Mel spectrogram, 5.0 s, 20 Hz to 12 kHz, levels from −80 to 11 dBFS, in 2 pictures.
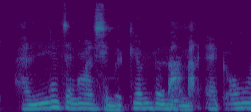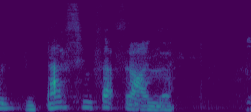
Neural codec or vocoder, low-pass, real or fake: codec, 24 kHz, 0.9 kbps, WavTokenizer, medium music audio release; 10.8 kHz; fake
